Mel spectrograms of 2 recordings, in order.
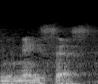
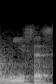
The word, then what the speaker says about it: mimesis: as a whole and the word that he uses in Greek is mimesis which is sometimes pronounced mesis in English or sometimes even pronounced mimesis and after Plato has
